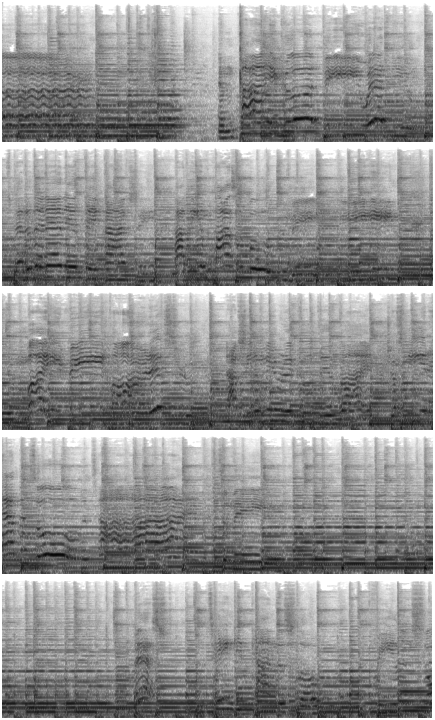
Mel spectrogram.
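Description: A live song on guitar with a singing voice, the sound briefly dropping away about three seconds in before the playing resumes.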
